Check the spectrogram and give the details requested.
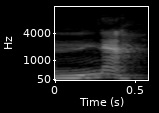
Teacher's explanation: Again, you do perceive that when we are producing na, the blade of your tongue is touching, specifically that very front part of your tongue is touching that alveolar region. So this is also voiced, means that when we are producing na, we perceive more vibration.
